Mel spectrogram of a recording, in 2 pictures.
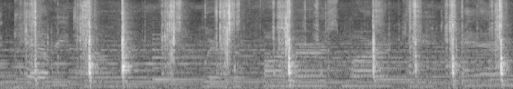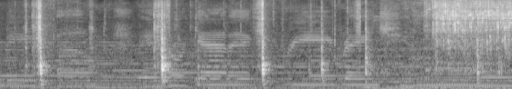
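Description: Kitchen knife slicing an onion on a bamboo cutting board: sharp, uneven strikes about two a second. Near the end, a sizzle as the sliced onion goes into hot oil in a wok.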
